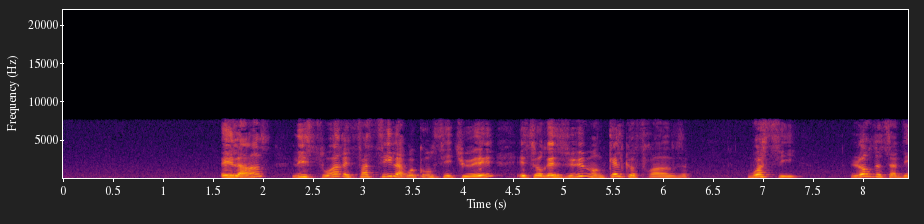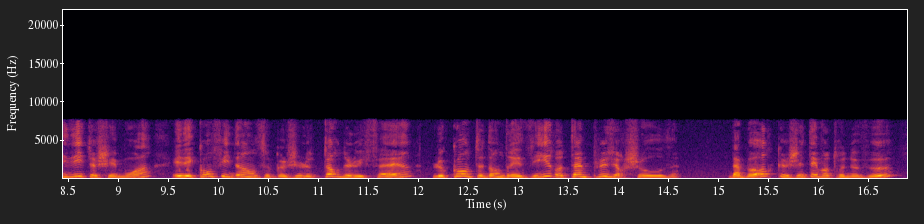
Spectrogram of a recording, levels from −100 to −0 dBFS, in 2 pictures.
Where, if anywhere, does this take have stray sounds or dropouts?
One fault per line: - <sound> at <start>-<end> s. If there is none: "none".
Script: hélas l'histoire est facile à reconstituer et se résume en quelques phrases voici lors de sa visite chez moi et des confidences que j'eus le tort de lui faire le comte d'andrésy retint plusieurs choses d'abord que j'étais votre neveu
none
